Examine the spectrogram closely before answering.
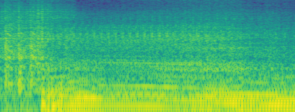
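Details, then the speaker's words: Cadillac with an intermittent no-start (new starter and battery, wiring checked); jumpering the starter wire straight to the battery gives a brief crank whir, then it catches cleanly into a steady, even idle. Normal crank and start. "fires right up so that is why we were putting a push button start in this car"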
